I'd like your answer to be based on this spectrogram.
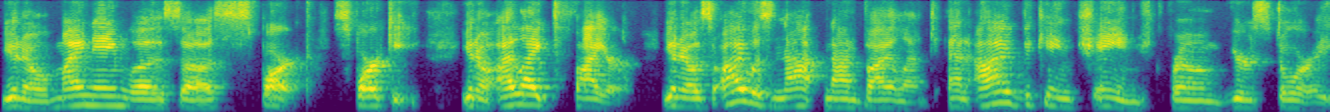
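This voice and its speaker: Over a quiet background, a woman speaks at a fairly slow pace. Her intonation is lively. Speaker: film director. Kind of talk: moderating a live Q&A. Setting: video call. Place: home room. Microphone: webcam.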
